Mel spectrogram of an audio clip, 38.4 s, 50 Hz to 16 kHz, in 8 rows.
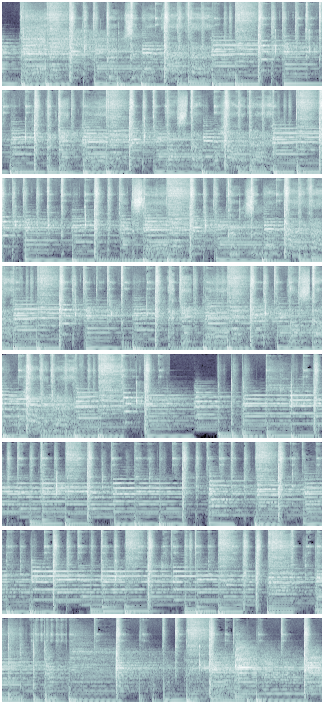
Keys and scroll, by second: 22.8 KP_1, 26.7 KP_0, 29.9 KP_5, 30.2 KP_0, 34.0 KP_9, 34.1 KP_0, 37.4 KP_0.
